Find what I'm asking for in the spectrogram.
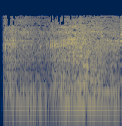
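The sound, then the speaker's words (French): Motorcycle taxi engine on a street in the Kingabwa neighbourhood of Limete, Kinshasa: a loud, steady engine drone that grows louder and revs higher partway through, then holds. “Sur l'avenue Kulumba au quartier Kingabwa Izam dans la commune de Limété, hommes et femmes utilisent le taxi-moto comme moyen de transport.”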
